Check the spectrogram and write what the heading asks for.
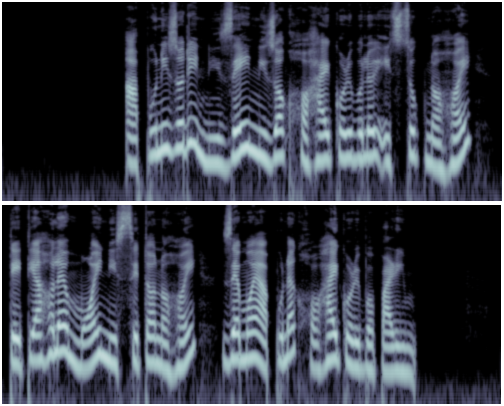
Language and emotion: Assamese, disgusted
